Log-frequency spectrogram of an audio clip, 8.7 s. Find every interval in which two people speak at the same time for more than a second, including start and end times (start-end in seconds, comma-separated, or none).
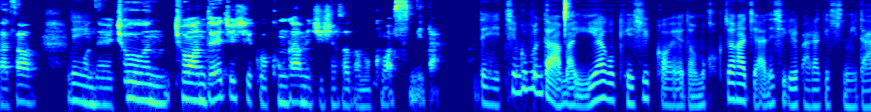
none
